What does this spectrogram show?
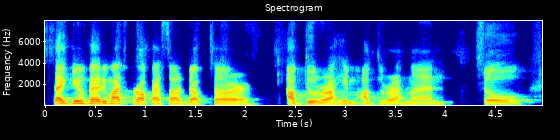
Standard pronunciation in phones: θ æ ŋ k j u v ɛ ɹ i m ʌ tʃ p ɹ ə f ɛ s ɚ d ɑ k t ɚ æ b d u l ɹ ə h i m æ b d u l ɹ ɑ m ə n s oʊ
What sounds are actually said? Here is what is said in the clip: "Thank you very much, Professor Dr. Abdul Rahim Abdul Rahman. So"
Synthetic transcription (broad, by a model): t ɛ ŋ k j u v ɛ ɹ i m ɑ tʃ p ɹ ə f ɛ s ɚ d ɑ k t ɚ æ b d u l ɹ ə h i m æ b d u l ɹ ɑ m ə n s oʊ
